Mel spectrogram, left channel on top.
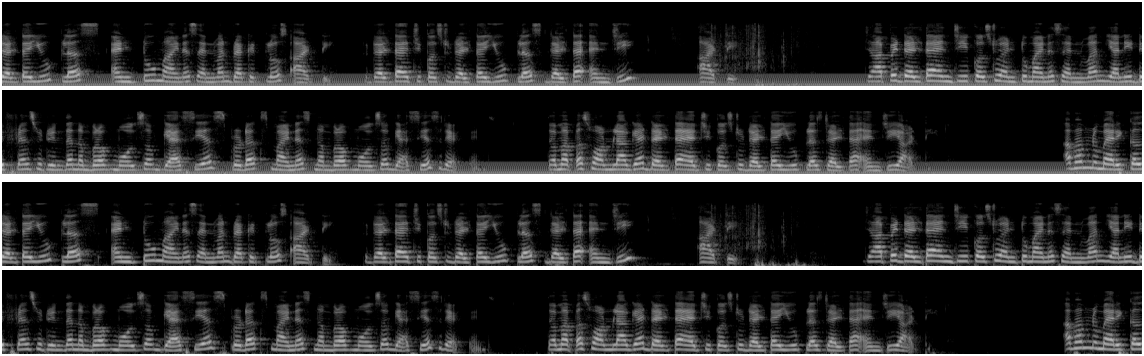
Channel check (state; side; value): noise; left; hum, 11 dB below the sound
